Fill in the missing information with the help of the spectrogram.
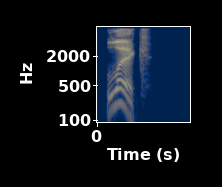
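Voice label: "lick", English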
